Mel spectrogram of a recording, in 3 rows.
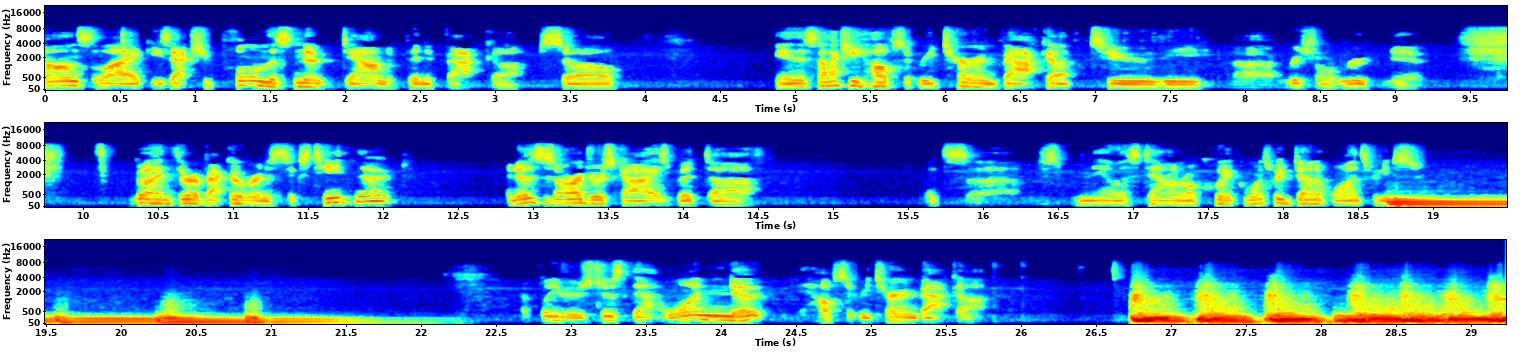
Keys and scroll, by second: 17.1 Escape, 22.9 super+[, 24.3 Escape, 24.8 Escape, 25.3 Escape.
